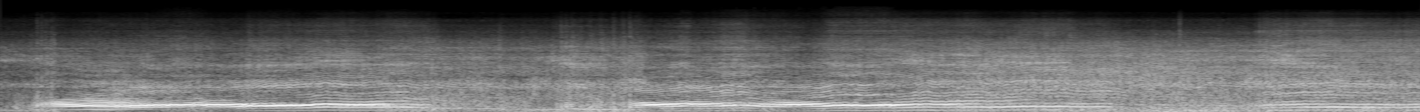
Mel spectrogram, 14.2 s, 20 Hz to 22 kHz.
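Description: A 2020 KTM 250XC TPI two-stroke dirt bike ridden through a wash, its engine loud and close throughout, rising and falling in pitch with repeated revving and throttle changes, with no talking.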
